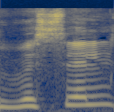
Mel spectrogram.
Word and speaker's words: whistle: Sixth one is write any three words in which the letter T is silent. So the answer is whistle, castle and listen.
